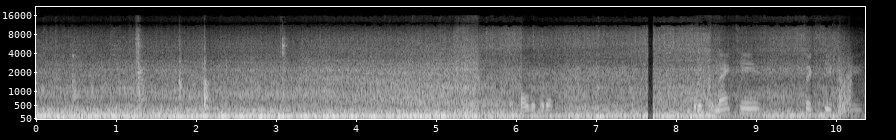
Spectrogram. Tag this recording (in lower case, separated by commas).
engine, vehicle, car, speech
